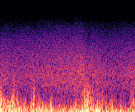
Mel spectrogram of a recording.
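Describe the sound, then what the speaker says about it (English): Steady wind blowing up the canyon walls at Canyonlands National Park, a continuous low rushing buffet against the microphone with no voices. "The wind's blowing pretty good."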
